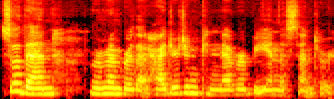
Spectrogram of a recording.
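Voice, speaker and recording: A woman at a medium pitch with lively intonation and a moderate pace. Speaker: chemistry tutor. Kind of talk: tutorial.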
